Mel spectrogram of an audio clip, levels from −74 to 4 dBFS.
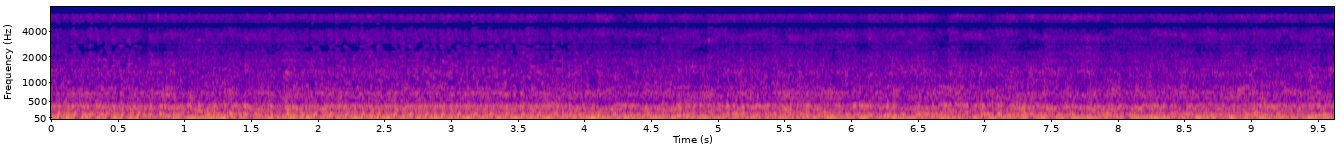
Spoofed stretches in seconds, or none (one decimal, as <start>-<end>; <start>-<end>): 0.7-1.9; 3.9-9.6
